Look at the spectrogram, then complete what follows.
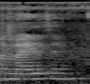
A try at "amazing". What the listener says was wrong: Now, do you hear it? Amazing. Now, was that z very clear?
